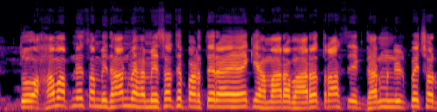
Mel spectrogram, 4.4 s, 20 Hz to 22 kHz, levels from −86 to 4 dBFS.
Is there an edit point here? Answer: no; 0 cuts

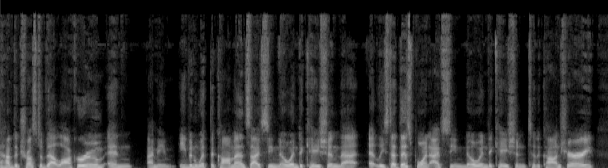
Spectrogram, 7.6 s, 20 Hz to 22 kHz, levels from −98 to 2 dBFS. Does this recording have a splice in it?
yes; 1 cut; at 2.2 s

